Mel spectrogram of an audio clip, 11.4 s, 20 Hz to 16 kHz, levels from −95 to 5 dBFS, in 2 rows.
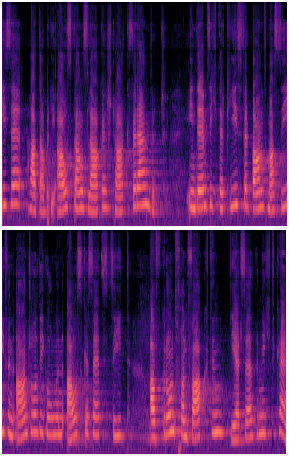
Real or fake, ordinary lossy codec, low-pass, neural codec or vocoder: real; Opus, 32 kbps; 14.4 kHz; none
